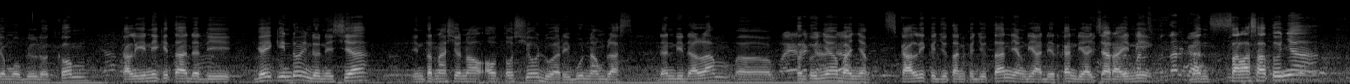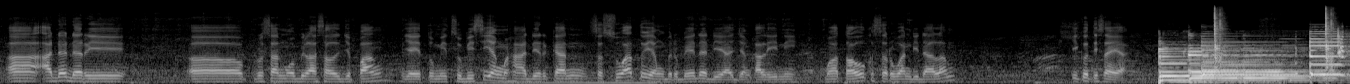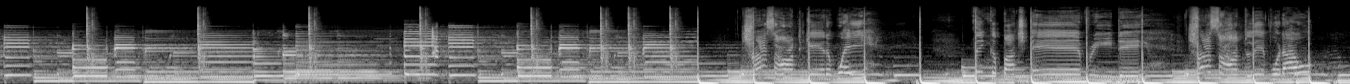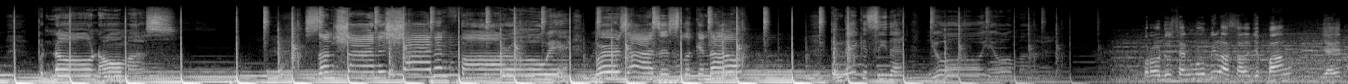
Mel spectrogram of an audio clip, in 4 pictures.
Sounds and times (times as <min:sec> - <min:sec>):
Music: 0:02.8 - 0:08.6, 0:25.1 - 0:53.9.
